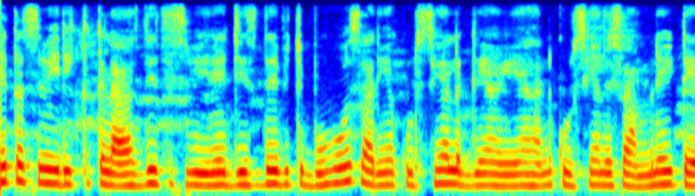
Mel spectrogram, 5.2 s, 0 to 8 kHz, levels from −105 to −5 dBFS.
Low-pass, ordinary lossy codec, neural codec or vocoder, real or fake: 7.2 kHz; none; codec, 16 kHz, 16 kbps, FreqCodec, smaller model; fake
